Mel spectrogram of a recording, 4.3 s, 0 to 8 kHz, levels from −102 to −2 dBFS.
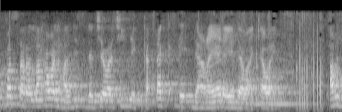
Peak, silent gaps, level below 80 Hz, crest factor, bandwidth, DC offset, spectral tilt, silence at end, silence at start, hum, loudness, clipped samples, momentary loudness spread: -6 dBFS; none; -62 dBFS; 16 dB; 5.8 kHz; under 0.1%; -9 dB/octave; 0 s; 0 s; none; -22 LUFS; under 0.1%; 8 LU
